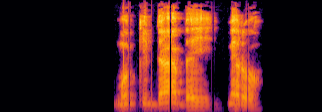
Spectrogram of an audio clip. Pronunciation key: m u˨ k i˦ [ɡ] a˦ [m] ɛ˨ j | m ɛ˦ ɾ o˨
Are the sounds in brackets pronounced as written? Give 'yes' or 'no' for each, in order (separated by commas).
no, no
